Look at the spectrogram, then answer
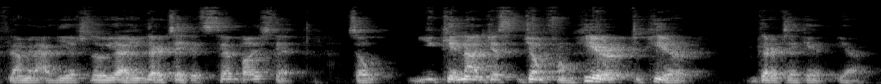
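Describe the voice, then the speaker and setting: A man's fairly low, somewhat breathy voice, fairly slow, with ordinary pitch variation and audible room echo. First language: Arabic. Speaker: interviewer. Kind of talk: casual interview.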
